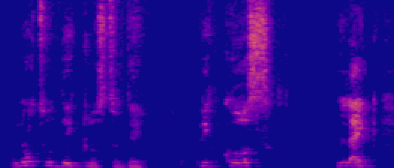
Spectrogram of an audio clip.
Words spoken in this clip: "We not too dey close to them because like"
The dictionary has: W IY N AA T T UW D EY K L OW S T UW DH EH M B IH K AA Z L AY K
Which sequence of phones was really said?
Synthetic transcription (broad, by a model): W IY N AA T T UW D EY K L OW S T UW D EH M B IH K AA S L AY K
